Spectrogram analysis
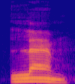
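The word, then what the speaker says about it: lamb: है एम के बाद बी है इसलिए बी साइलेंट है दम मतलब होता है Ganga लैंप एल ए एम बी एम के बाद बी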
